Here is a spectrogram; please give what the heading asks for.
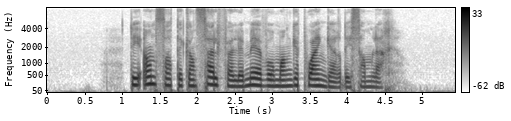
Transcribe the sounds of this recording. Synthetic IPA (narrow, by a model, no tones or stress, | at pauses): d̪̥iːʔɑnsɑt̪əkʰɑnsɛlfœljəmeːʋʊʁmɑŋɡəpʰʊɛŋəʁd̪iːsɑmləʁ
